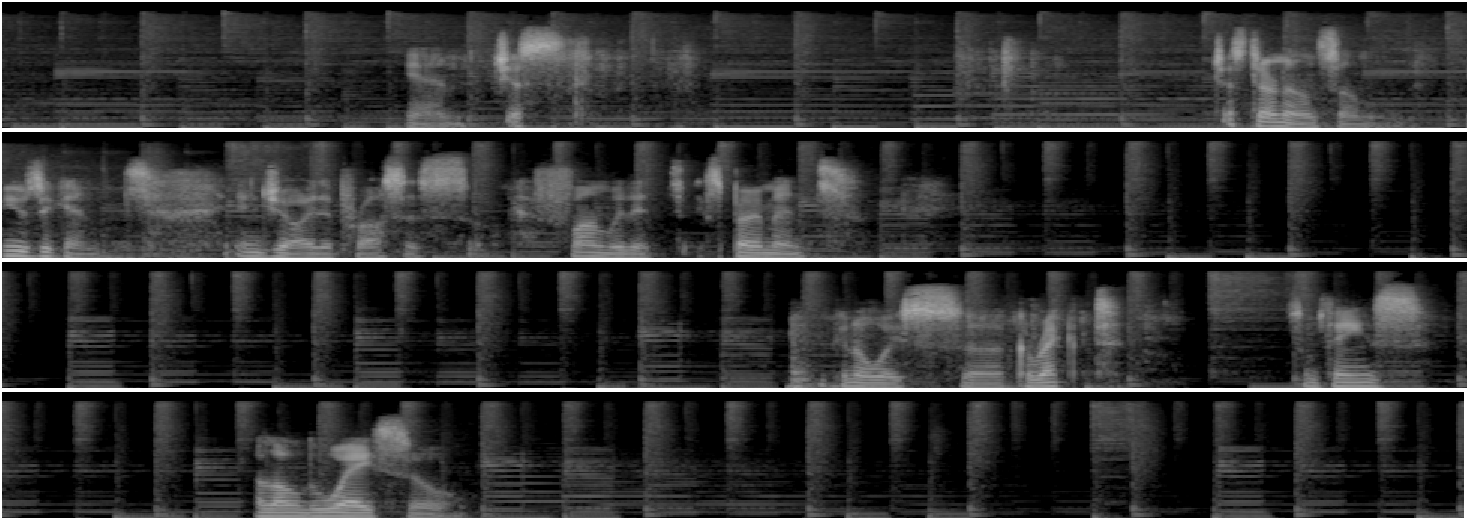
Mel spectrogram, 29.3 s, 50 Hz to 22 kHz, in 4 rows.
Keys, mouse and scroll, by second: 0.4 f, 0.9-2.0 drag, 3.0 f, 4.3 ctrl+z, 5.3 click, 7.3-8.8 drag, 9.2-9.5 typing, 10.7 shift+4, 10.8 click, 11.5 click, 14.2 shift+6, 15.0 ctrl+alt+shift+6, 15.4 Tab, 15.6 6, 16.8-19.4 drag, 17.7 f, 18.2 ctrl+z, 19.5 click, 19.8 ctrl+z, 22.6 ctrl+z, 23.8 click, 24.5 click, 25.5-26.5 drag, 26.5 4, 26.8 ctrl+z, 27.1 ctrl+z, 27.4 4, 28.0 click, 28.4 ctrl+z, 28.7 click.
